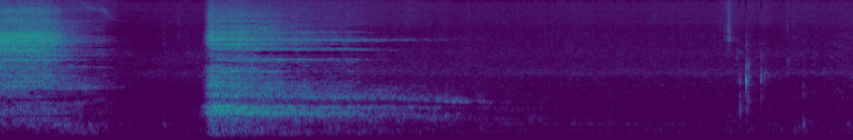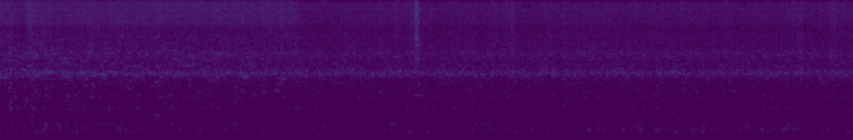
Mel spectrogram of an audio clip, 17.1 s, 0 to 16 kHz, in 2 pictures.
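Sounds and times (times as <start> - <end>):
deep breath in and out: 0.0 - 1.2, 2.0 - 5.3.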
